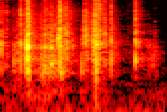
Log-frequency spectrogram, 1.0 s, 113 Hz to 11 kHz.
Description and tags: Pulling the clip out of AK sporter rifle recorded with B1 mic through MIC200 preamp. Mastered in cool edit 96.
